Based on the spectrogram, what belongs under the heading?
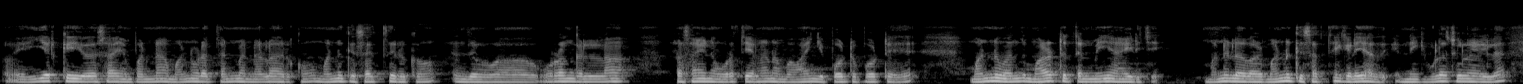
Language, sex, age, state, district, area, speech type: Tamil, male, 45-60, Tamil Nadu, Salem, rural, spontaneous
